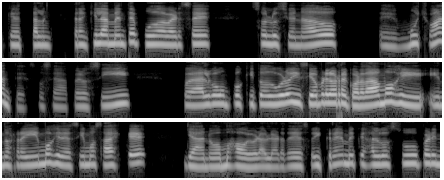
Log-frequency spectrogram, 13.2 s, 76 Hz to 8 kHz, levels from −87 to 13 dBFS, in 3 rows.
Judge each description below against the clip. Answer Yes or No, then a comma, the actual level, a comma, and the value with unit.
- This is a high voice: Yes, high, 235 Hz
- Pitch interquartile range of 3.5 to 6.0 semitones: No, average, 2.7 semitones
